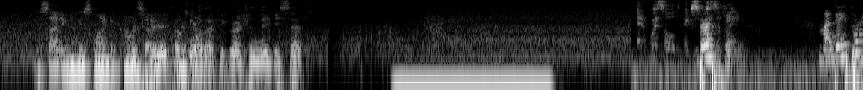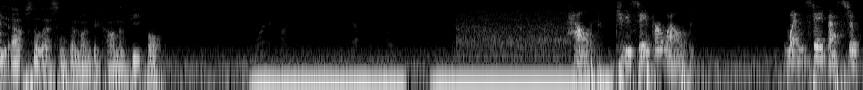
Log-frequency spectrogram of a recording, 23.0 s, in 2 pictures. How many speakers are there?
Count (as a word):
five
